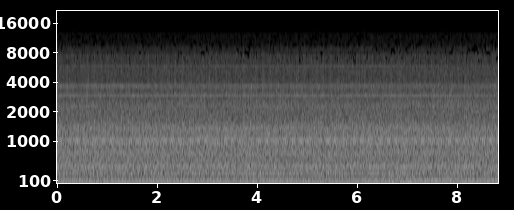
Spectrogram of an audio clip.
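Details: Caterpillar D8H bulldozer, 46A serial, year unknown, first start after sitting 15+ years: steady even low diesel rumble at idle, no knocks or misses; normal diesel idle, running good.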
